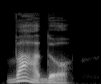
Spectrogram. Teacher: vado con la a aperta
